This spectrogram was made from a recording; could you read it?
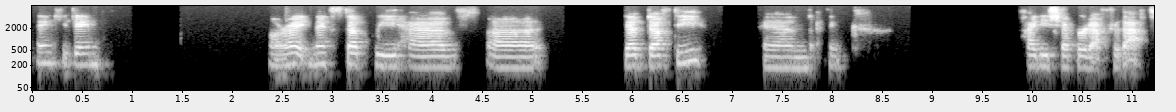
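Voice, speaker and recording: A woman moderating a webinar on a video call, brisk and polite as she calls the next speakers. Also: lowish voice, fairly even intonation, creaky, a bit bright, muffled recording. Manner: brisk, polite, keeps things moving. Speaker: meeting moderator.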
